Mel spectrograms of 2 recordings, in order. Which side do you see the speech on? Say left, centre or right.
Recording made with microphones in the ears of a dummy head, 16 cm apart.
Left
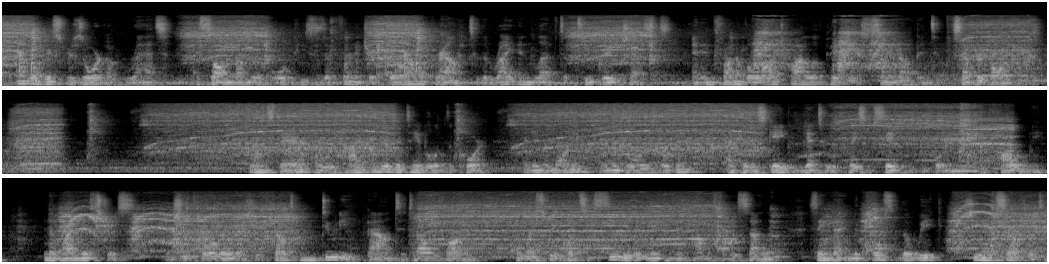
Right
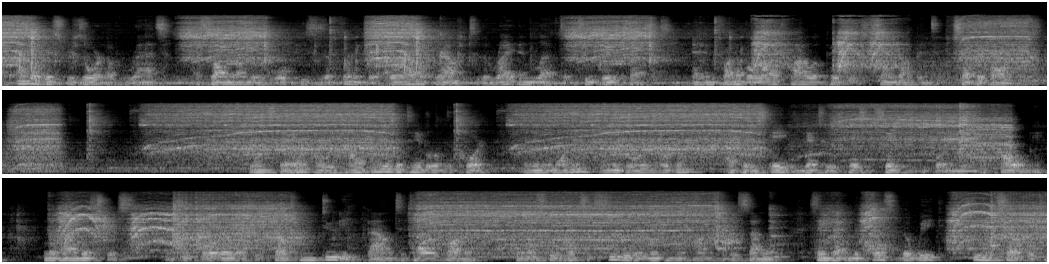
left.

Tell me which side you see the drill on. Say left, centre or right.
right.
